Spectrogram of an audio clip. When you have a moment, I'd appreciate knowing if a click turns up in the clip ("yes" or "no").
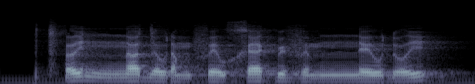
no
